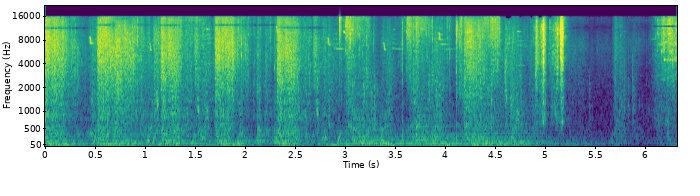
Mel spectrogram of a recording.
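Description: A pickaxe strikes wood with sharp, repeated thuds.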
